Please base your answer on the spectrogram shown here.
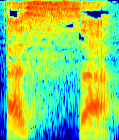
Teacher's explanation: اللام ليس عليها سكون والسين عليها شدة، الس دليل على أن اللام لام التعريف قد أدغمت في السين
